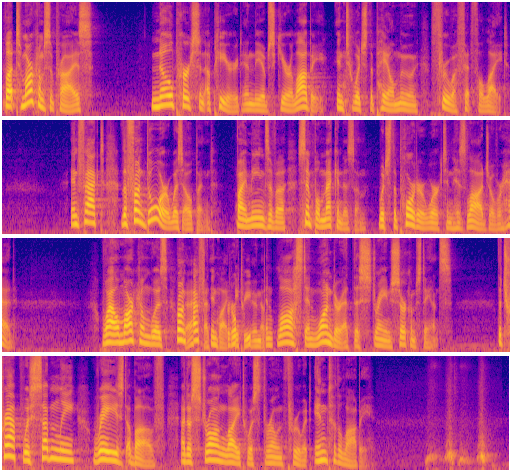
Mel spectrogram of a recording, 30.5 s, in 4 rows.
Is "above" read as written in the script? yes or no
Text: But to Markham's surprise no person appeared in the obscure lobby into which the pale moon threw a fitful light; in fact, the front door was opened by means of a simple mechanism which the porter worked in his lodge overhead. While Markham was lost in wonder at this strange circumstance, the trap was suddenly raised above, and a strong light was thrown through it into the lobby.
yes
